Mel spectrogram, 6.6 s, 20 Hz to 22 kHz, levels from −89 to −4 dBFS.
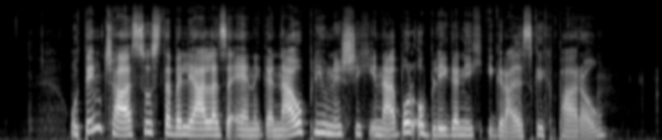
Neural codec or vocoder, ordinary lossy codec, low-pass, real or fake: none; none; 19.8 kHz; real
